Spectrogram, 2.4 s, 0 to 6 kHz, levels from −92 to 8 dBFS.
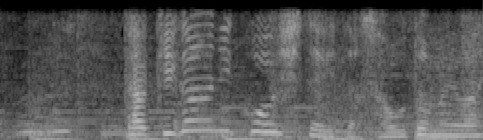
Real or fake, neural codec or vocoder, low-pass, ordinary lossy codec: real; none; 5.4 kHz; none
